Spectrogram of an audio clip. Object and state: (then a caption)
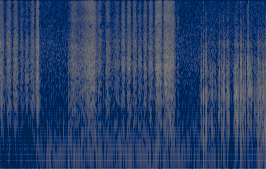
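Glitter cardstock scratched. Fingernails quickly scratch a textured glitter cardstock sheet up close, making a dense run of dry, gritty scratches. Soft rapid strokes swell into louder, brighter rasping bursts, then break into quick, choppy scrapes toward the end.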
